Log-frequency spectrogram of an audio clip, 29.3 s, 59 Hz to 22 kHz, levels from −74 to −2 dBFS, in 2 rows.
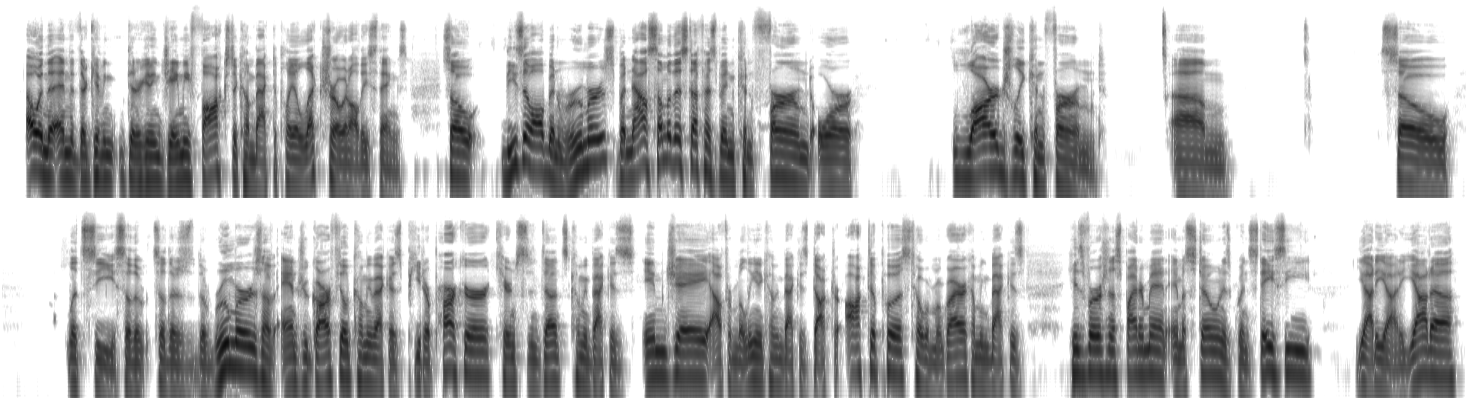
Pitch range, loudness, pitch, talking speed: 95-125 Hz, -17 LUFS, 110 Hz, 175 wpm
